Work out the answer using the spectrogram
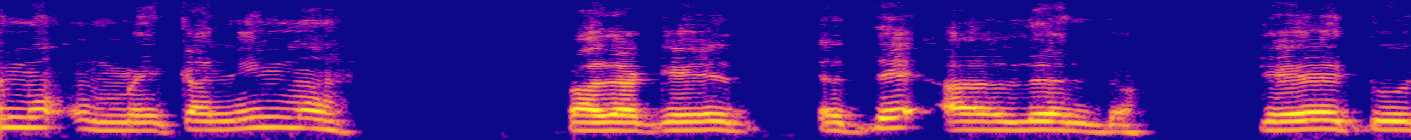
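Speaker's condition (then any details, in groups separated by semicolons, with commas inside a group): Cerebral palsy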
